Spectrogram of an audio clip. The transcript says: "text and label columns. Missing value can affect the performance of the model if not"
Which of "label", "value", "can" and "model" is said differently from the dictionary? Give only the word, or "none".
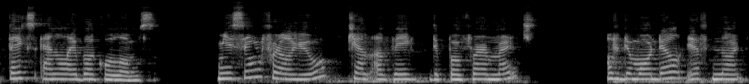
value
